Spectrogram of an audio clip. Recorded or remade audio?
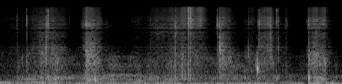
remade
